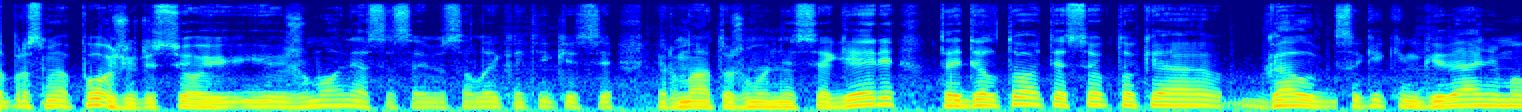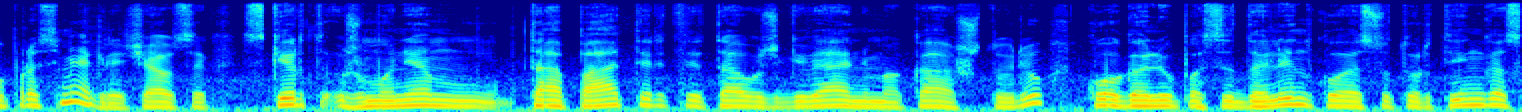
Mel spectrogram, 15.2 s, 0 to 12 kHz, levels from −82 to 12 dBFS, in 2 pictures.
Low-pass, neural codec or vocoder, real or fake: 10.8 kHz; none; real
